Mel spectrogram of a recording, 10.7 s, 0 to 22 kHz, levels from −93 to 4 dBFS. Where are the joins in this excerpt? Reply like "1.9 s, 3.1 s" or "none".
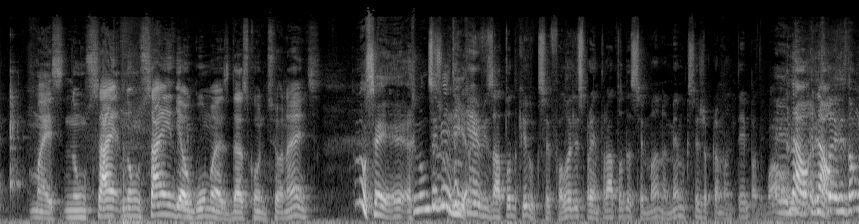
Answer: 1.5 s, 2.2 s, 5.1 s, 6.4 s, 7.3 s, 9.5 s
